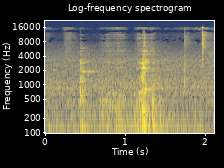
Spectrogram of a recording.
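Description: Enamelled cast-iron Dutch oven lid being set and settled on the pot: a few short, light clinks, the first ringing briefly.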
